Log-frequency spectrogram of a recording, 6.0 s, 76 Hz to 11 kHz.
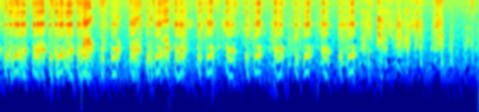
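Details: Chukar partridge under a tree on a mountain on a June 2018 evening, near a decoy trap. Loud, clipped chuck notes come in an even, rapid series with brief gaps between them.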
